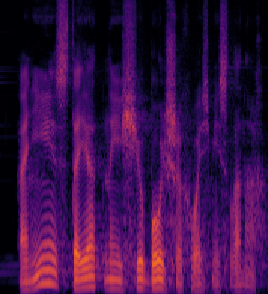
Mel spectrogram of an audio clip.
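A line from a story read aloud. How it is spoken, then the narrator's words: Plain. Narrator (Russian): ответил тот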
